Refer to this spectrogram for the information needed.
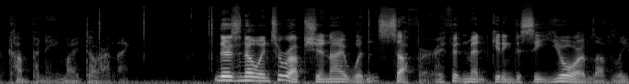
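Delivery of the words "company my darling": breathy whisper, leaning in close. Acted. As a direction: whisper it right into her ear. Intimate aside to his pet.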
